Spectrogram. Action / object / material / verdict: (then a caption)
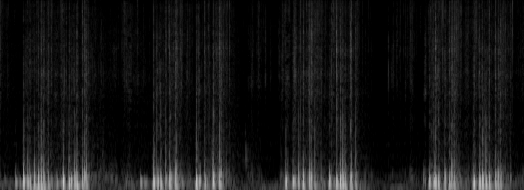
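tap / polyethylene foam / polyethylene foam / none. Long fingernails tap rapidly on polyethylene foam in four quick bursts separated by short pauses. The taps are dull and low, with a soft, faintly crinkly texture and almost no ring after each hit.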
